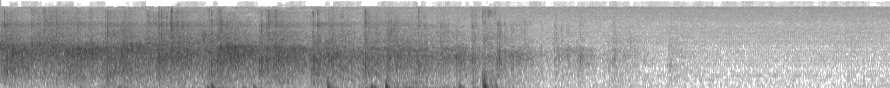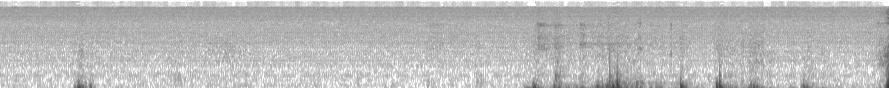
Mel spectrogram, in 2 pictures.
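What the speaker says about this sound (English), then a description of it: "Let's clap for him as he comes." A short burst of workshop audience applause fades out within a few seconds, leaving near silence broken by a few soft knocks and bumps.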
